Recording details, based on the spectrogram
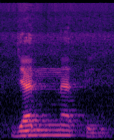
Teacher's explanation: Jannati itu juga ada 2 hukum, gunnah sama mad asli. Gunnah di situ karena ada nun, huruf nun yang ditasdid. Jadi membacanya harus didengungkan. Dan mad asli di sini karena ada huruf ya yang dikasroh.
